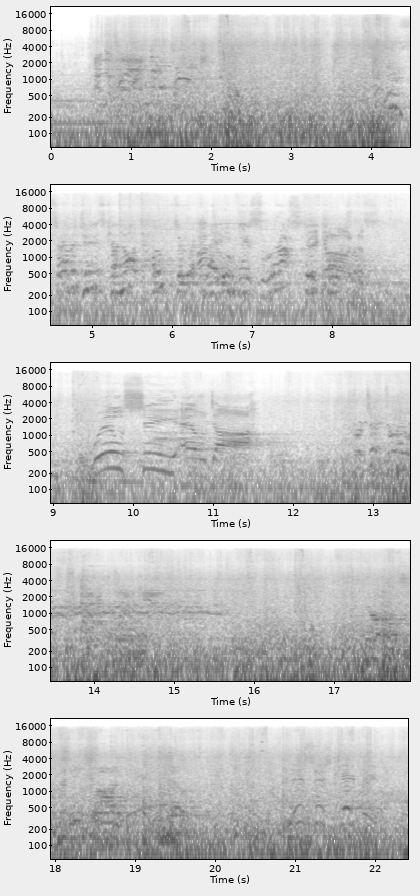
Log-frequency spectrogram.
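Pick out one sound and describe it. Explosions boom in a game battle.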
